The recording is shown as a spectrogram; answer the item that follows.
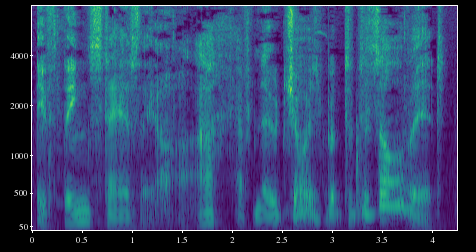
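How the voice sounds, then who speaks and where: A man's voice: fairly low pitch, huge pitch swings, measured pace, gravelly, slight background noise, exaggerated voice. An actor playing a stubborn, proud older English farmer and father in a naturalistic radio soap. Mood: bitter, stubborn. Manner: theatrical, sardonic, sometimes pleading.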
